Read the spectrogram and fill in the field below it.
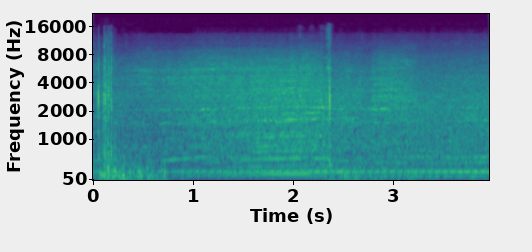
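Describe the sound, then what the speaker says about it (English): Race car passing nearby outside a garage, a loud engine drone with a steady tonal hum that holds for several seconds after a sharp clatter at the start. "Another race car."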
